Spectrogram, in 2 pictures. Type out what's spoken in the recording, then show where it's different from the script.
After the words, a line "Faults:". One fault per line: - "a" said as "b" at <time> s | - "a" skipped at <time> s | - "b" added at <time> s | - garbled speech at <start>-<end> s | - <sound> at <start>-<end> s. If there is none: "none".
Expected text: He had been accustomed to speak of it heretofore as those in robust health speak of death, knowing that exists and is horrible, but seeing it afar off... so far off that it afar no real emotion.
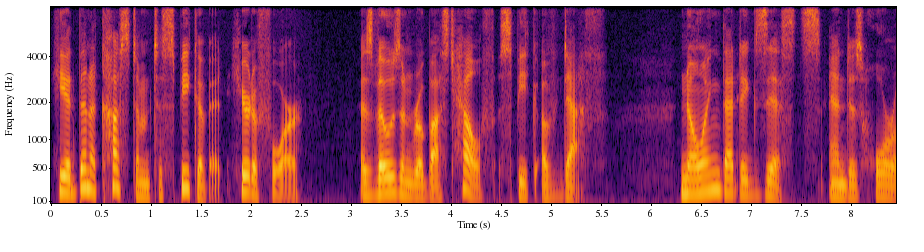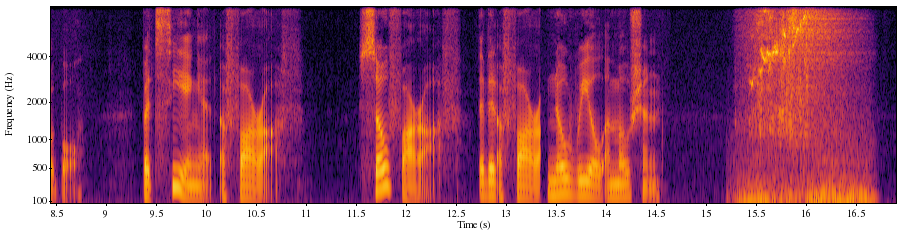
He had been accustomed to speak of it heretofore as those in robust health speak of death, knowing that exists and is horrible, but seeing it afar off... so far off that it afar no real emotion.
Faults:
- squeak at 15.2-16.7 s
